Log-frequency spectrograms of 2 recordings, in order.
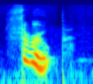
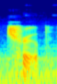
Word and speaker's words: Throop: Well, one of them runs through Bridgeport and other neighborhoods and looks like you might pronounce it Throop. – But most Chicagoans pronounce it Troop.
